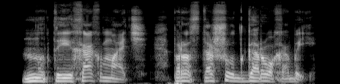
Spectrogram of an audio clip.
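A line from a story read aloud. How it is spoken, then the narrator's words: Rough-voiced guffawing laugh. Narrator (Russian): Парень с грубым голосом захохотал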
